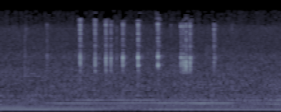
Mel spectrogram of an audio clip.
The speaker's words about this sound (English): I'm outside in my backyard because it is such a beautiful day. So there's some people mowing their grass. I can't help it. So forgive me if you hear that.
